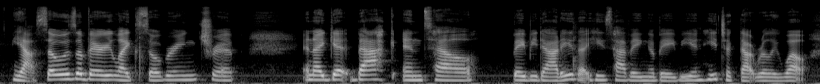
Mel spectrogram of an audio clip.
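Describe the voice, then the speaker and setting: A woman speaks at a moderate pace with a Midwestern US accent, her medium-pitched voice fairly even in intonation on a very clean recording with a silent background. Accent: US Midwest. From Lincoln, Nebraska (adopted from Ethiopia as a small child). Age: 30s. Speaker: salon owner. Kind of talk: casual interview.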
